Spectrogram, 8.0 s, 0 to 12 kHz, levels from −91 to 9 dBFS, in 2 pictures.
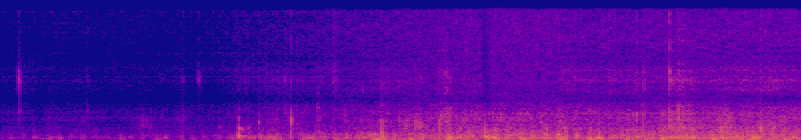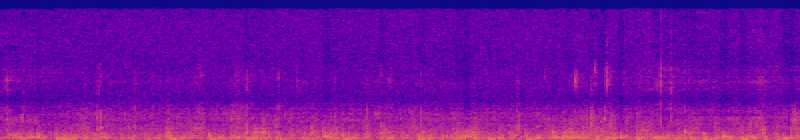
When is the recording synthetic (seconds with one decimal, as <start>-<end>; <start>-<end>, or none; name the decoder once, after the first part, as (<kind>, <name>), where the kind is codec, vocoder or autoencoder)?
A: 0.0-2.0 (codec, SNAC); 2.8-4.3; 7.2-8.0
